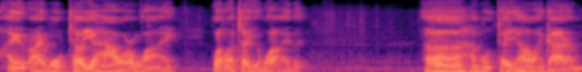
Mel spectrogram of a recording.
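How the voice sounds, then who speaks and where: With an American accent, a man speaks somewhat breathily at a fairly slow pace, leaving long, frequent pauses, his fairly even intonation carried by audible room echo. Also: medium pitch for a man. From US Northeast. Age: 80s+. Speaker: recovering alcoholic, interview guest. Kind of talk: interview. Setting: sit-down interview.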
